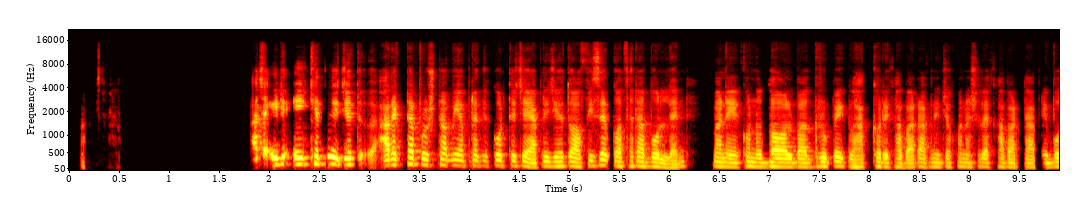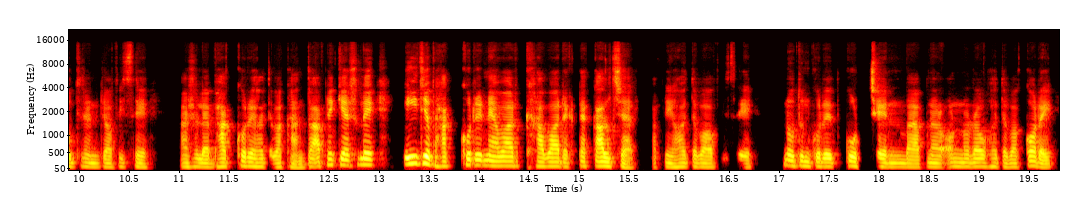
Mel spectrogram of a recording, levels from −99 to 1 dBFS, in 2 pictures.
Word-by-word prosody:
আচ্ছা। - - -27 1.4
আচ্ছা, - - +4
এটা 395 +3 +6
এই 360 - +9
ক্ষেত্রে 400 - +5
যেহেতু 345 +4 +4
আ - - -7
আরেকটা 185 - +4
প্রশ্ন 165 0 -2
আমি 150 +1 -2
আপনাকে 140 -2 -6
করতে 145 -1 -1
চাই। - - +3
আপনি 130 +5 -4
যেহেতু 125 +1 -1
অফিসের 140 +6 0
কথাটা 125 0 -1
বললেন, 95 -5 0 0.4
মানে 120 -2 0 0.2
কোন 125 -2 -1 0.2
দল 115 -1 +5
বা 110 - +2
গ্রুপে 125 +1 0 0.2
ভাগ 105 - -4
করে 115 -2 0
খাবার। 100 -2 -2
আপনি 115 +1 -7
যখন 110 +2 -8
আসলে 110 +1 -5
খাবারটা 105 -1 -5
আপনি 110 - -12
বলছিলেন 115 -1 -3
যে - - -5
অফিসে, 110 -2 -6 0.4
আসলে 110 0 -2
ভাগ 115 0 +1
করে 130 -3 +2
হয়তোবা 110 -2 -3
খান। 85 -3 -3
তো - - -2
আপনি 160 - -2
কি 160 - +4
আসলে, 165 +3 +2 0.4
এই 200 - +7
যে - - +15
ভাগ 130 -1 0
করে 155 -2 +3
নেওয়ার, 130 -1 +3
খাবার 120 0 +1
একটা 125 +2 -4
কালচার, 120 -2 +3 0.2
আপনি - - -10
হয়তোবা 110 -1 -3
অফিসে 100 - -10 0.4
নতুন 135 -2 +1
করে 115 -1 +2 0.2
করছেন 115 -3 +1 0.2
বা 100 - -1
আপনার 105 +1 -3
অন্যরাও 115 -1 -1
হয়তোবা 105 -2 -4
করে। 110 -8 +3
120 Hz, 190 wpm, -24 LUFS, 110-135 Hz, 1.4 s, যে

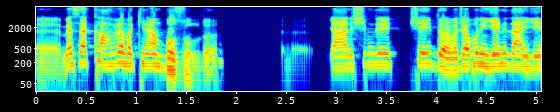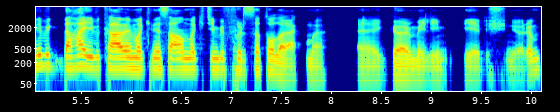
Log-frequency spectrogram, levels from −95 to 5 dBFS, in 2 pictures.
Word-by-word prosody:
Eee, - - -8
mesela 185 +3 +3
kahve 180 0 +1
makinem 180 -2 +2
bozuldu. 100 - 0
Iıı, - - -10 1.1
yani, 160 +1 +3
şimdi 185 +2 -2 0.2
şey 190 -2 -1
diyorum: 140 -6 +5
"Acaba 170 +5 +4
bunu 190 - +2
yeniden 175 0 +4
yeni 155 +2 -1
bir, 170 - -10
daha 155 +2 +2
iyi 150 -2 -1
bir 145 - -10
kahve 145 0 +4
makinesi 140 -1 -3
almak 135 0 -2
için 135 0 -8
bir 135 - -8
fırsat 130 0 -8
olarak 100 -9 -3
mı, 80 -2 -13 0.3
eee, 80 0 -11
görmeliyim?" 80 -3 -6 0.2
diye 80 -2 -10
düşünüyorum 125 +5 -13
145 Hz, 180 wpm, -24 LUFS, 120-175 Hz, 1.1 s, diyorum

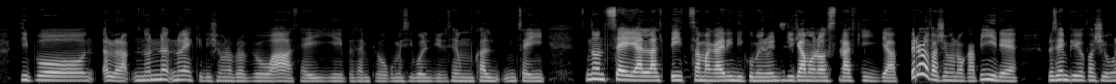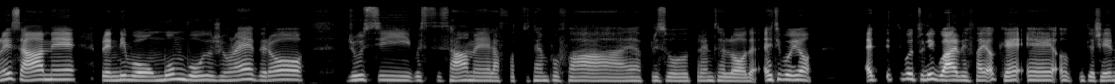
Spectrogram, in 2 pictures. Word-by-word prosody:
tipo 185 -3 +1
allora 170 -3 -1
non 195 +3 -2
non 220 -2 +1
è 210 -2 +1
che 175 - -15
dicevano 170 0 -7
proprio: 165 0 -5
"Ah, 155 -1 +3
sei", 155 0 -7
per 155 - -13
esempio 155 -1 -9
come 160 +1 -9
si 155 +1 -10
vuol 155 0 -4
dire, 155 -1 -11
"Sei 170 - -6
un 160 -1 -5
cal 165 -1 -2
mhmm, 155 - -9
sei 160 -1 -4
s - - -26
non 250 +1 +5
sei 220 -3 +7
all'altezza 185 0 +4
magari 185 0 +3
di 185 - 0
come 175 0 -2
noi 175 0 0
giudichiamo 185 0 +3
nostra 175 +1 +3
figlia", 165 -3 -3
però - - +4
lo - - +8
facevano 185 -4 0
capire. 175 -2 +1 0.3
Per 195 - -3
esempio 210 -1 +2
io 195 - 0
facevo 185 -1 -4
un 185 - -3
esame, 225 -1 +3 0.2
prendevo 190 0 +1
un 185 +1 -1
buon 240 +3 +2
voto, 200 -2 +1
dicevano: 190 0 -4
"Eh, - - -3
però 210 +2 +1 0.4
Giusy 200 0 -3
quest'esame 180 +1 -3
l'ha 170 - -3
fatto 175 -1 -17
tempo 185 +1 -5
fa 175 -2 -2
e - - -4
ha 170 -2 -6
preso 170 -1 -5
30 180 0 -6
e - - -2
lode". 160 -2 -1
E 210 - +1
tipo 225 0 -1
io, 210 -3 +2 0.5
e 195 - +2
t 200 - -23
e - - -9
tipo 245 +2 -2
tu 215 - -7
li 235 +2 +3
guardi 200 -2 +7
e - - -3
fai: 185 +2 -1
"Okay, 205 -3 +1
è 195 0 0
o 195 -4 -6
piace" 180 -1 -2
185 Hz, 205 wpm, -23 LUFS, 170-200 Hz, 0.5 s, lo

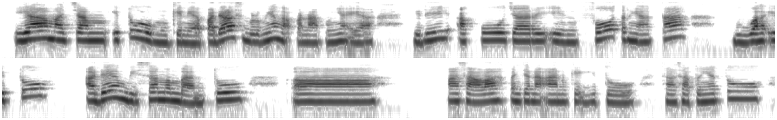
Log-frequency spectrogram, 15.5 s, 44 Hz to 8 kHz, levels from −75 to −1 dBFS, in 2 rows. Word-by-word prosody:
iya, 260 +5 +9
macam 230 -2 +3
itu 235 +5 -5 0.2
mungkin 185 -1 -5
ya, 175 - -2
padahal 225 +9 +6
sebelumnya 220 +1 -2
nggak - - -15
pernah 190 0 -2
punya, 195 +3 -4
ya. 185 -1 -4 0.4
Jadi 235 +8 -3
aku 230 +2 -1
cari 215 -1 0 0.2
info, 235 +9 -2
ternyata 240 +7 0 0.4
buah 210 +2 +3
itu 300 +9 -3 0.4
ada 220 0 +2 0.2
yang 270 - +2
bisa 230 +5 -2
membantu, 230 +3 0 0.5
eee, 205 0 +2 0.8
masalah 215 0 +1
pencernaan, 205 -1 -2
kayak 200 -2 -10
gitu, 190 -1 -8 0.2
salah 200 -1 -6
satunya 200 +2 -4
tuh 265 0 -5
215 Hz, 115 wpm, -22 LUFS, 200-235 Hz, 0.8 s, iya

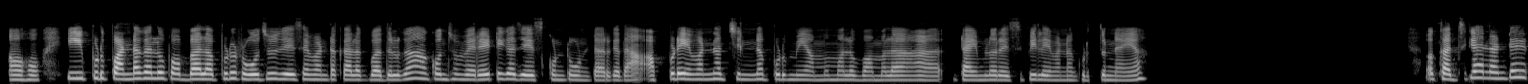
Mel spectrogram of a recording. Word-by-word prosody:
ఓహో! 215 0 0 0.5
ఇప్పుడు 280 +2 -2
పండగలు 270 +3 +5
పబ్బాలప్పుడు 245 +1 +3
రోజూ 235 +2 +3
చేసే 235 -1 +2
వంటకాలకు 220 -1 -2
బదులుగా 215 +5 0 0.2
కొంచెం 240 0 -2
వేరైటీ‌గా 235 +3 +2
చేసుకుంటూ 215 0 -1
ఉంటారు 195 0 -5
కదా! 200 0 -2 0.2
అప్పుడేమన్నా 245 +2 +2
చిన్నప్పుడు 230 -1 -4
మీ 220 - -3
అమ్మమ్మలు, 215 +1 -6
బామ్మల 200 0 -3 0.7
టైమ్‌లో 205 +1 0
రెసిపీలేమన్నా 200 -1 -4
గుర్తున్నాయా? 200 +2 -5 2.9
ఓహ్! 250 - -3
కజ్జికాయలంటే 280 +5 +2
225 Hz, 90 wpm, -23 LUFS, 210-245 Hz, 2.9 s, పండగలు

